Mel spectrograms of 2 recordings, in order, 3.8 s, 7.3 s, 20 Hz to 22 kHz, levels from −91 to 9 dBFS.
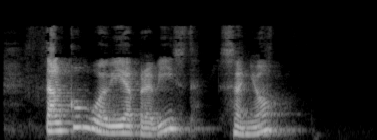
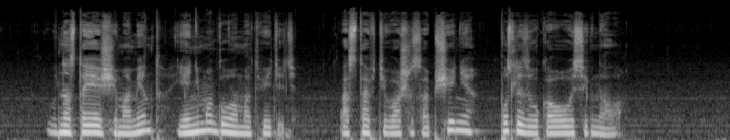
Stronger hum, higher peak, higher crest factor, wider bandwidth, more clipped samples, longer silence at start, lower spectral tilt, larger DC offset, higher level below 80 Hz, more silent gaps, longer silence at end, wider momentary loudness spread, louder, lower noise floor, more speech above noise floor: neither; about the same, -2 dBFS vs 0 dBFS; about the same, 22 dB vs 18 dB; second, 11.5 kHz vs 15 kHz; neither; about the same, 0.45 s vs 0.45 s; about the same, -5 dB/octave vs -6 dB/octave; neither; second, -70 dBFS vs -40 dBFS; neither; second, 0.95 s vs 1.1 s; about the same, 11 LU vs 11 LU; second, -23 LUFS vs -18 LUFS; first, -84 dBFS vs -52 dBFS; first, 62 dB vs 36 dB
